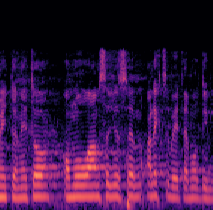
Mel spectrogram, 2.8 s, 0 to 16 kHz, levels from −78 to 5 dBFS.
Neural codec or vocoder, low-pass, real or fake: codec, 16 kHz, 8 kbps, FreqCodec, larger model; 7.2 kHz; fake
